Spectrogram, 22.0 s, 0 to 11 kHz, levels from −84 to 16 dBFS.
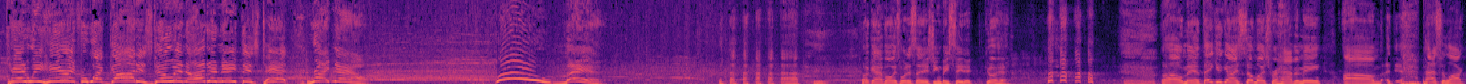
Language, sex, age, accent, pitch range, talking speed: English, male, 40-59, American, 190-275 Hz, 115 wpm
